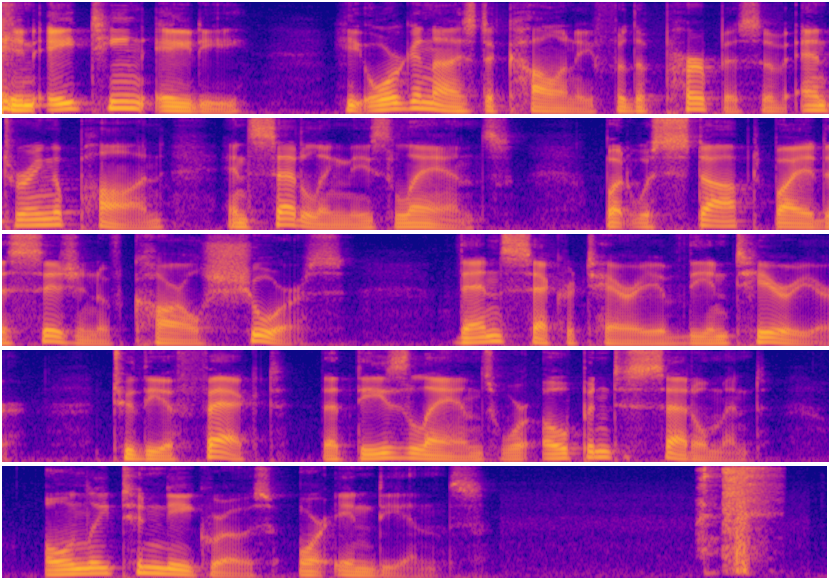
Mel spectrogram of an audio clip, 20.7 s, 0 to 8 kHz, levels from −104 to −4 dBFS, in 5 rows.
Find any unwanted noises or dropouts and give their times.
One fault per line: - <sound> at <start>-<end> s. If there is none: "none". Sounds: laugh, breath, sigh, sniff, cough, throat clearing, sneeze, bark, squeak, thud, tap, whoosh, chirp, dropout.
- sneeze at 20.0-20.5 s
